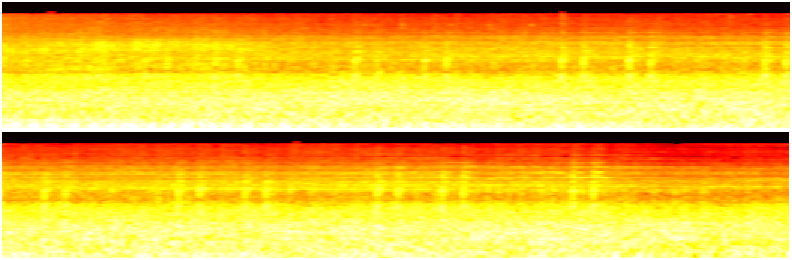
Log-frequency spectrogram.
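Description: Train wheels click rhythmically over the rail joints.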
